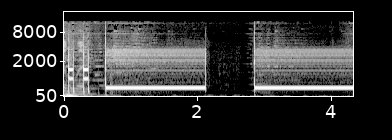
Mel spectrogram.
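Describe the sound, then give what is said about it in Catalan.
Telephone tones while calling a guest: a few quick dial beeps, then two long, steady, loud ringing tones separated by a short silent pause. “Vaig a trucar un altre convidat.”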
